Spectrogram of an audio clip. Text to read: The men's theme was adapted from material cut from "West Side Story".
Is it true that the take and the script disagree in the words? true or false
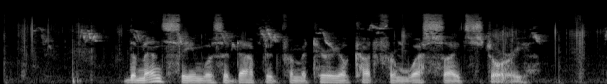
false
